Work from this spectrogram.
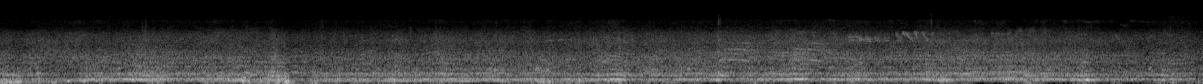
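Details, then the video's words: Constant low hum of many honey bees flying around a hive entrance on a sunny February day, close GoPro Hero 7 Black recording; wavering drone with brief louder passes and a faint high bird chirp near the end. "Honey Bees - ambient video and audio"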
